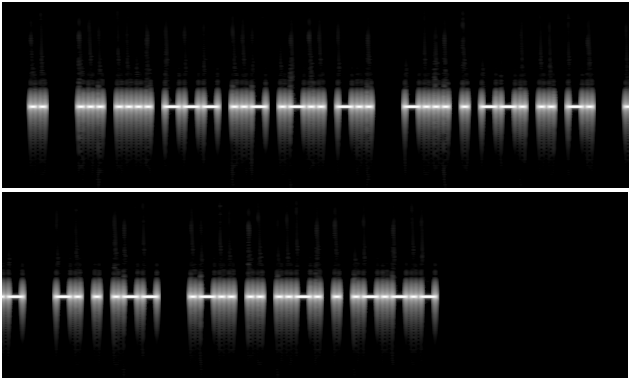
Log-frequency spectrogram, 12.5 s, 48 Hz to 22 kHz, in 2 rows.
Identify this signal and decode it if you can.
Morse code, heard as a keyed tone, about 25 wpm, 700 Hz. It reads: I SHOULD BEGIN A NEW LIFE.
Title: Sentences from Top 1000 Words - Review Part 1 - 25wpm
